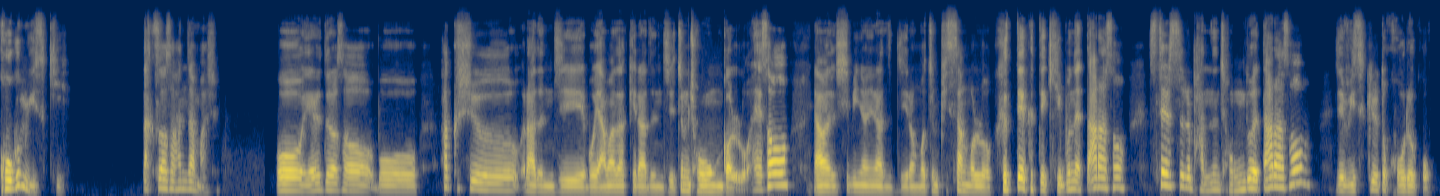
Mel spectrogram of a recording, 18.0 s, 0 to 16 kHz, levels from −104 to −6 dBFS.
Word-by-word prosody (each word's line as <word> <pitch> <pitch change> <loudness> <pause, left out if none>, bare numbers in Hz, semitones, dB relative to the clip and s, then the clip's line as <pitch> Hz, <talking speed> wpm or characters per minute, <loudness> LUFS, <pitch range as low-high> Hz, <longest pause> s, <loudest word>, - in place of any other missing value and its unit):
고급 165 +7 +5
위스키 105 0 -13 1.0
딱 - - -7
써서 165 -3 0
1 150 +1 -10
잔 150 -4 -4
마시고. - - -17 0.7
뭐 125 -2 +6
예를 125 +3 0
들어서 125 -4 0
뭐 110 -2 -2 0.3
하쿠슈라든지 120 - -2
뭐 100 0 0
야마자키라든지 100 -1 -1
좀 125 -1 -3
좋은 110 -1 +2
걸로 385 - +2
해서 220 +11 +7 0.3
야마자키 110 -1 +5
12 115 +2 -7
년이라든지 105 -3 -4
이런 100 -1 -5
거 100 0 -4
좀 115 - -8
비싼 120 -4 -3
걸로 105 -3 0
그때그때 145 -1 +2
기분에 145 +6 -2
따라서 185 -1 0 0.3
스트레스를 210 -5 +2
받는 135 -1 -10
정도에 145 +7 +2
따라서 200 +9 +3 0.3
이제 120 - -1
위스키를 120 +5 -6
또 - - -6
고르고. 115 -2 -4
120 Hz, 300 characters per minute, -24 LUFS, 105-155 Hz, 1.0 s, 해서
